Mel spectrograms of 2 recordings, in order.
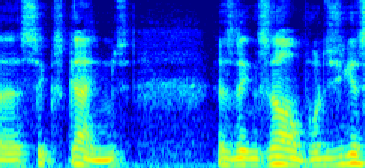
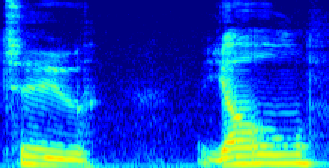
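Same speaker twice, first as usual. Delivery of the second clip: accidental, light southern US drawl. Real, not acted. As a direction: slip into a touch of American South. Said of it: "suddenly developed a southern drawl there".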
